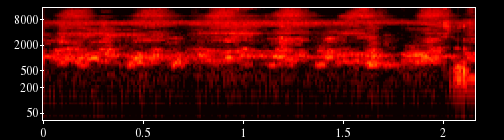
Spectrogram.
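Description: Faint, irregular soft calls and rustling from a small flock of Muscovy ducks foraging among dry leaves, with a faint high ticking repeating a few times a second.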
